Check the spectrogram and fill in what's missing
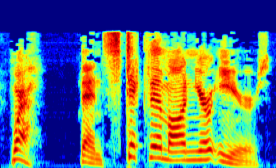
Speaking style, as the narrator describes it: snapped Esther

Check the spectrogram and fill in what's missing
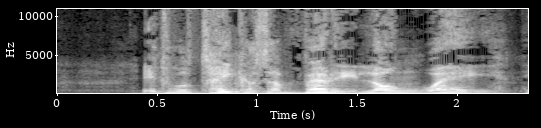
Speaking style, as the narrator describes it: exclaimed

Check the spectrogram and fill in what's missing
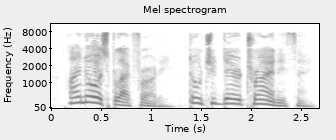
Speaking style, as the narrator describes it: he yelled

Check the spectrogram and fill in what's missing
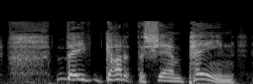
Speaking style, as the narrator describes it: exclaimed Mrs

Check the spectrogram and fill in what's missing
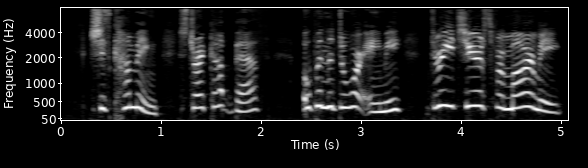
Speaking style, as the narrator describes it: cried Joe, prancing about

